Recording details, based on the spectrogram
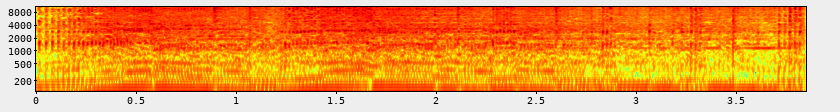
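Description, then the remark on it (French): A motorcycle engine revs loudly, its pitch rising and falling in repeated throttle swells over a few seconds, with no voices. The motorcycle is travelling 5 km further west to Dironzo, the last village in Côte d'Ivoire on the way to Guinea-Conakry. “À 5 km plus à l'ouest, toujours en moto, nous voilà à Dironzo, dernier village ivoirien en partance pour la République de Guinée-Conakry.”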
